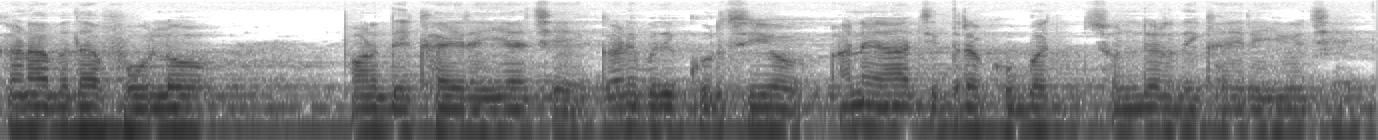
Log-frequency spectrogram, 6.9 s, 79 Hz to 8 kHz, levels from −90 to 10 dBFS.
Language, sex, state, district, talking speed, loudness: Gujarati, male, Gujarat, Valsad, 155 wpm, -16 LUFS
